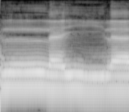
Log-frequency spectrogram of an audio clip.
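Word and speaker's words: الليل: bacaan kita sudah benar, huruf ya sukun ketika sukun maka mengarahnya kepada huruf laili. Wa ja'alna al-laila libas, bukan dibaca lai. Wa ja'alna al-laila libasa. Banyak sekali teman-teman membacanya lai. Wa ja'alna al-laila libasa, bukan lai tapi lai.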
